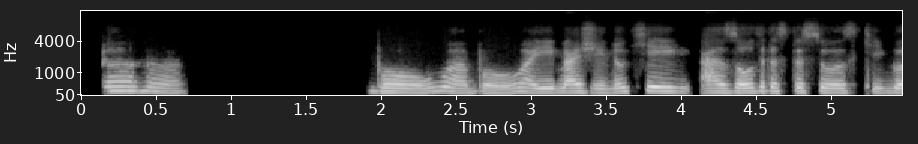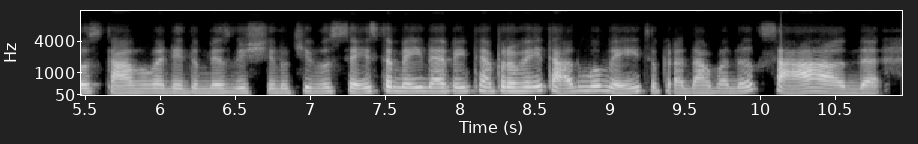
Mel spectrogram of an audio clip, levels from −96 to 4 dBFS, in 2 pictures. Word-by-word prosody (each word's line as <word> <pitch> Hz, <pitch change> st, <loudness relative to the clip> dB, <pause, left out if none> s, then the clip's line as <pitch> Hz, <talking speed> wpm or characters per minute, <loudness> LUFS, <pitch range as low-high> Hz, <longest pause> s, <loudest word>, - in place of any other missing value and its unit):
Aham. 195 Hz, -5 st, -2 dB, 1.2 s
Boa, 170 Hz, 0 st, 0 dB
boa. 155 Hz, +2 st, -1 dB
Imagino 165 Hz, 0 st, 0 dB
que 185 Hz, -3 st, +1 dB
as 165 Hz, +1 st, -1 dB
outras 180 Hz, +2 st, +1 dB
pessoas 170 Hz, -2 st, -1 dB
que 165 Hz, -, -8 dB
gostavam 160 Hz, -1 st, +1 dB
ali, 160 Hz, -1 st, -1 dB
do 160 Hz, -, -4 dB
mesmo 160 Hz, +1 st, -1 dB
estilo 160 Hz, -1 st, -4 dB
que 160 Hz, +4 st, -3 dB
vocês, 175 Hz, 0 st, -1 dB
também 185 Hz, -3 st, +2 dB
devem 180 Hz, 0 st, +1 dB
ter 200 Hz, -, -2 dB
aproveitado 190 Hz, -2 st, +2 dB
o -, -, -2 dB
momento 200 Hz, -2 st, +1 dB
pra 170 Hz, -, -4 dB
dar 155 Hz, 0 st, -3 dB
uma 165 Hz, +2 st, -5 dB
dançada, 160 Hz, -, +2 dB
170 Hz, 140 wpm, -21 LUFS, 160-185 Hz, 1.2 s, também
